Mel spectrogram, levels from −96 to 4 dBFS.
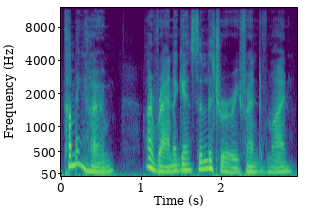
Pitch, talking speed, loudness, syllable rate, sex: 115 Hz, 205 wpm, -19 LUFS, 5.8 syllables/s, male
